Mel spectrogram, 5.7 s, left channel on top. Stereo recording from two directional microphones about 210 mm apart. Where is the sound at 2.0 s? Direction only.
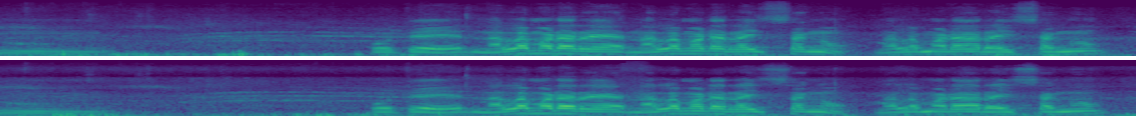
5° right (ahead or behind).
